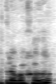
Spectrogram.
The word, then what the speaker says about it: trabajador: Claro, la palabra trabajador es aguda. ¿Por qué? Ya, porque la sílaba más fuerte es la última, dor, ¿no?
